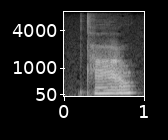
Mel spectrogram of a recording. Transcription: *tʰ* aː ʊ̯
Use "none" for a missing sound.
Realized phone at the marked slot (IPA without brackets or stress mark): tʰ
